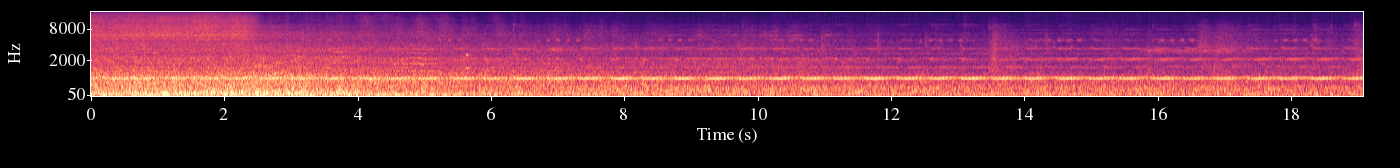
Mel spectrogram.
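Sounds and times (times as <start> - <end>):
train rumbling: 0.0 - 19.0
level crossing warning bell: 2.6 - 19.0.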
